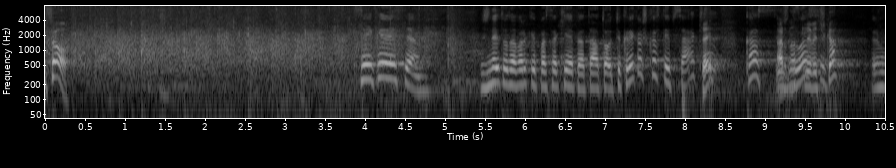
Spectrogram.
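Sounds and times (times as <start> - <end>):
speech: 0.0 - 0.5, 3.9 - 10.5
talk show audience applause welcoming a guest: 0.0 - 5.3.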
